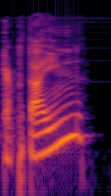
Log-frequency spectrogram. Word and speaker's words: captain: se escribe captain, pero se pronuncia captain, okay? Olvidemos la A, la segunda A, okay?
